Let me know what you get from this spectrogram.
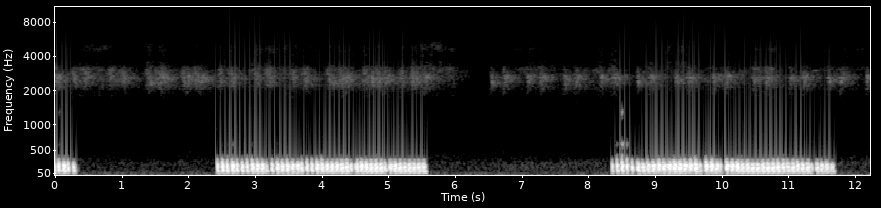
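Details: Oak bush-cricket in Starnberg, Germany, 18 July 2023: rapid, low drumming pulses in bursts of about three seconds, separated by silent pauses of several seconds, with a faint high buzzing running steadily in the background.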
